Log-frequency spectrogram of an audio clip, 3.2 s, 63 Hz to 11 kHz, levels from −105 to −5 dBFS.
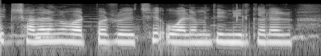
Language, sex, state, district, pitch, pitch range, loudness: Bengali, female, West Bengal, Cooch Behar, 235 Hz, 230-245 Hz, -16 LUFS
